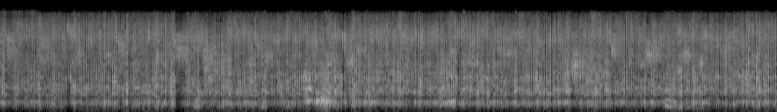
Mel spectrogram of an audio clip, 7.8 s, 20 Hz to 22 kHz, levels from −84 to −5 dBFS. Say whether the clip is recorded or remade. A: remade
